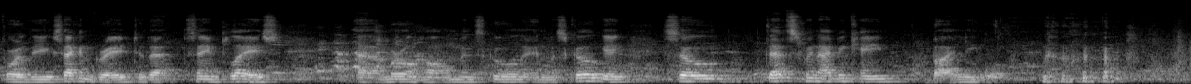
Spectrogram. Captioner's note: laughs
